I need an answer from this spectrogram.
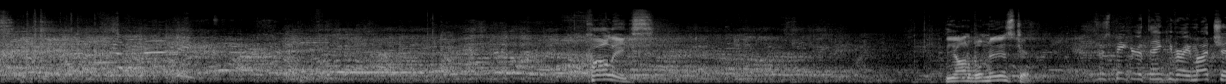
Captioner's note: some Applause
